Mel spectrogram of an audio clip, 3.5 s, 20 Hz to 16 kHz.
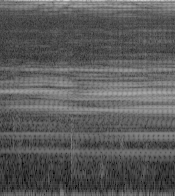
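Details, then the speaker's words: Ikegami TM14-16R 1987 colour monitor, shell off, first power-up before cap kit: a steady high-pitched whine with a buzzing edge from the large yellow power transformer; transformer buzz, cause unconfirmed. "I'm gonna turn this monitor on now and try to listen to this transformer"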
